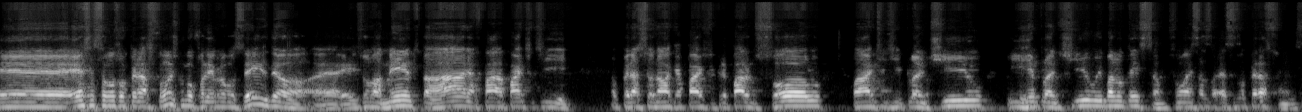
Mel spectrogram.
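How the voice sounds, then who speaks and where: A man's somewhat breathy voice at medium pitch, with ordinary pitch variation. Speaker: environmental restoration technician. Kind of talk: webinar presentation. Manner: fast; hesitant, many fillers.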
